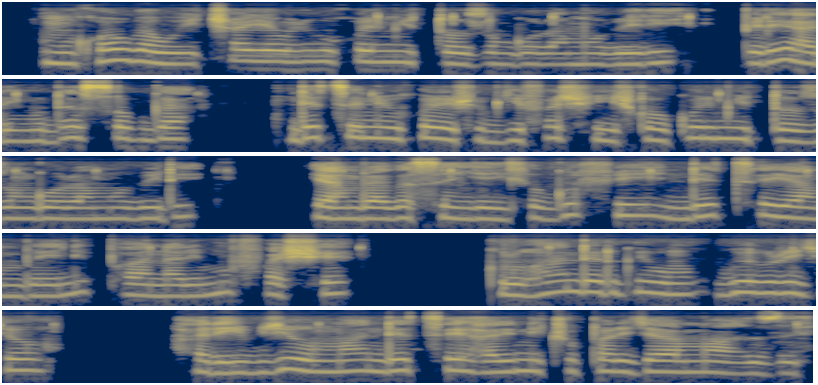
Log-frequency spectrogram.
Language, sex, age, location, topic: Kinyarwanda, female, 18-24, Huye, health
